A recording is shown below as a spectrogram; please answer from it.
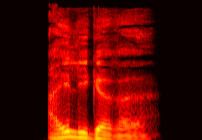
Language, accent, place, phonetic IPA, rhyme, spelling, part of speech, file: German, Germany, Berlin, [ˈaɪ̯lɪɡəʁə], -aɪ̯lɪɡəʁə, eiligere, adjective, De-eiligere.ogg
- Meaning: inflection of eilig: 1. strong/mixed nominative/accusative feminine singular comparative degree 2. strong nominative/accusative plural comparative degree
